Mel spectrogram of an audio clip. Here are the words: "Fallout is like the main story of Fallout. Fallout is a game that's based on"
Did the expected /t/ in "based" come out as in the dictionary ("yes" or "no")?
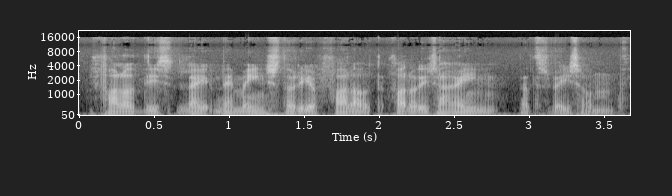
no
